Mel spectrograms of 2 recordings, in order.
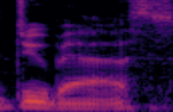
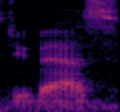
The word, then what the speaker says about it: Dubas: because I don't listen I heard it said on TV as dubass I'm pretty sure it's dubass yeah um which is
